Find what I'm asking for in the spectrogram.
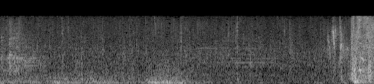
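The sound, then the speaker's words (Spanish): Heavy rain pours into an alley: a dense, steady hiss of drops through the whole clip that swells louder and brighter near the end. “Llueve con intensidad”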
